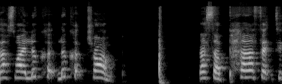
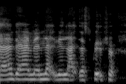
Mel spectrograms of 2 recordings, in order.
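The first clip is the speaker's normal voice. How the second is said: mocking quote; 6 dB quieter, faster than usual. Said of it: "trying to say".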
